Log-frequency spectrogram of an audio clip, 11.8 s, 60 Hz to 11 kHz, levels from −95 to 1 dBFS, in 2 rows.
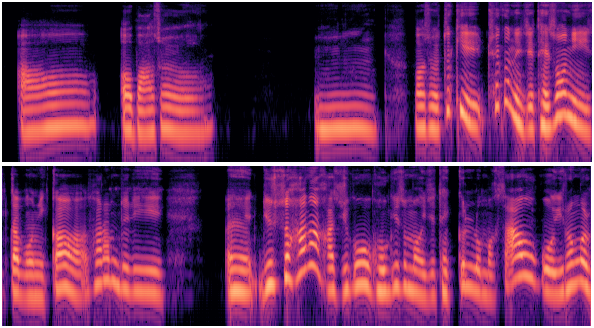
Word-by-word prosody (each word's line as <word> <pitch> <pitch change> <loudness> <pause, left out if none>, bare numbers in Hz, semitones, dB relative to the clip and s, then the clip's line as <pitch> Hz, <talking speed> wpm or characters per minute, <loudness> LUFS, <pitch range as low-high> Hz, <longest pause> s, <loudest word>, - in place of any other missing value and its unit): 아. 195 +4 -3 0.3
어, 175 -1 +4
맞아요. 165 +1 -4 1.0
음. 185 0 -3 0.4
맞아요. 185 -1 +1
특히 270 - +2
최근에 370 - +1
이제 180 -3 0
대선이 215 +4 +4
있다 170 +2 +2
보니까 165 +4 +1
사람들이 200 -8 -3 0.6
예, 190 -1 +2
뉴스 235 +6 +3
하나 355 +9 +4
가지고 205 +2 +1
거기서 200 +3 -1
막 185 -3 0
이제 165 0 -7
댓글로 190 +5 -3
막 160 -2 -8
싸우고 280 - +2
이런 215 +8 -1
걸 240 -4 +4
190 Hz, 265 characters per minute, -23 LUFS, 175-225 Hz, 1.0 s, 어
